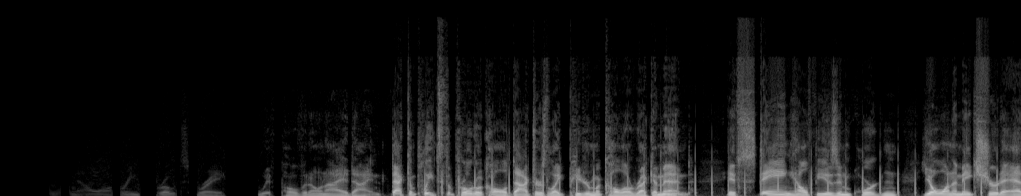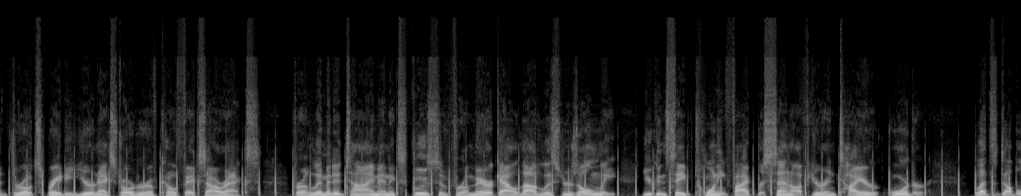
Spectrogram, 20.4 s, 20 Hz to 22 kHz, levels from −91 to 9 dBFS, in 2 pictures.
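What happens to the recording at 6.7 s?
At 6.65 to 6.74 s there is a short concealed packet loss. About 20 ms of the speech never arrived in time. The decoder covered roughly 13 ms of the gap by carrying the last sound forward, from its pitch where it was voiced and as shaped noise where it was not, then blended back into the real signal. The result is a brief smear or wobble, and the speech ends up stretched by about 10 ms. On a spectrogram, the harmonics or noise band run flat and slightly blurred for that instant. The waveform shows a repeated cycle where the natural variation stops.

The same moment also falls inside a train of clicks that runs from 4.24 s to the end of the clip. Sharp, near-identical pulses arrive regularly at about 5.9 per second, including in pauses, and peak around 10 dB above the speech. They are heard as steady ticking. The likely cause is electrical interference or a faulty connection or power supply. 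The spectrogram shows evenly spaced thin vertical broadband lines, and the waveform shows matching narrow spikes.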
